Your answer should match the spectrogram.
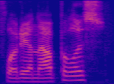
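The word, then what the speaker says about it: Florianópolis: A guy was like showing an apartment in Florianopolis. Is that what it's called? Oh yeah. Yeah, it's where I live. Is that how it's pronounced? Florianopolis? Yeah, yeah, you're right on the Florianopolis?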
